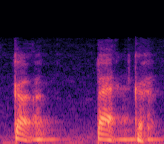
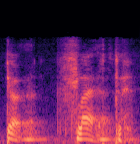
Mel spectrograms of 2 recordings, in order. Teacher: final consonants K, T, and P, or ka, da, and ba, are pronounced without released sound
